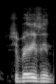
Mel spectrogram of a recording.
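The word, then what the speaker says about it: Shahbazyan: Shabazian, thank you.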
